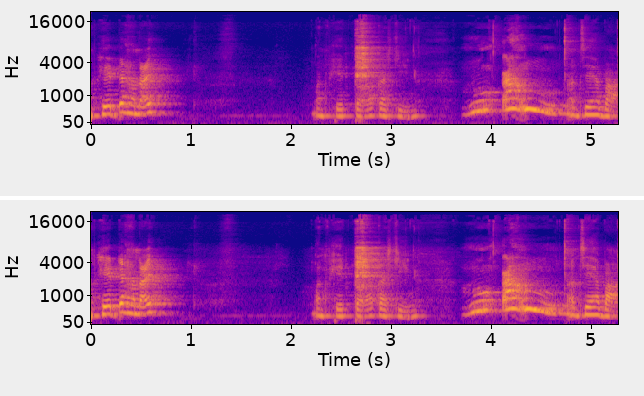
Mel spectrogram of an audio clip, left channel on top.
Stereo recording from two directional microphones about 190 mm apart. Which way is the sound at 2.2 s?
20° left (ahead or behind).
